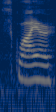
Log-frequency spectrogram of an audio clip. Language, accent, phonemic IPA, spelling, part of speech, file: English, US, /ˈskwaɪɚ/, squire, noun / verb, En-us-squire.ogg
- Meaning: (noun) 1. A shield-bearer or armor-bearer who attended a knight 2. A title of dignity next in degree below knight, and above gentleman. See esquire 3. A male attendant on a great personage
